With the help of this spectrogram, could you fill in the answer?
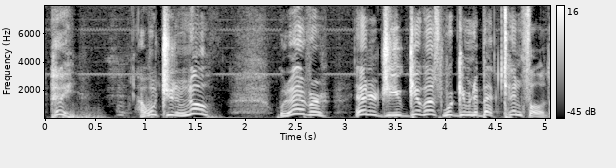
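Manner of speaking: high, earnest mock hippie voice; hammed-up spiritual crowd member; preachy audience member. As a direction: imitate a new-age believer. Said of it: "somebody goes".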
